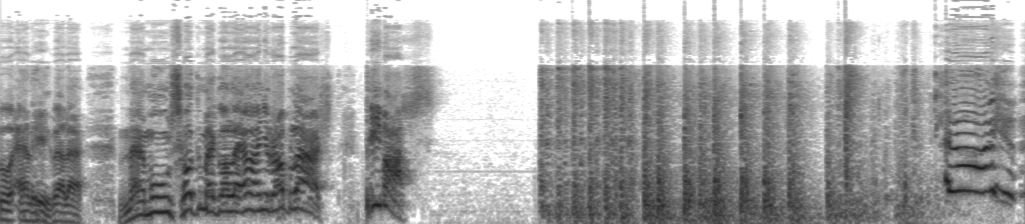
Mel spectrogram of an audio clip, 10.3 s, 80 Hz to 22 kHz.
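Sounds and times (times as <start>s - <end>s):
speech: 0.0s - 4.3s
door being battered and broken in: 5.4s - 9.4s.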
